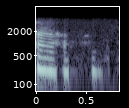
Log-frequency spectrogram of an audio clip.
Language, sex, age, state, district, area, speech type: Kannada, female, 18-30, Karnataka, Gulbarga, urban, conversation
